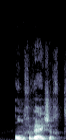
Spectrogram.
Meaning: unaltered
- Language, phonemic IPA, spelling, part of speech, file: Dutch, /ˈɔŋɣəˌwɛizixt/, ongewijzigd, adjective, Nl-ongewijzigd.ogg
